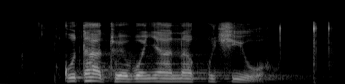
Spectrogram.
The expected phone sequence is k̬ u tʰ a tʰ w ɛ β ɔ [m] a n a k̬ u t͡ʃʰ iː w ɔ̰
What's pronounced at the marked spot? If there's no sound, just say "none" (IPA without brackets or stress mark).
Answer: ɲ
